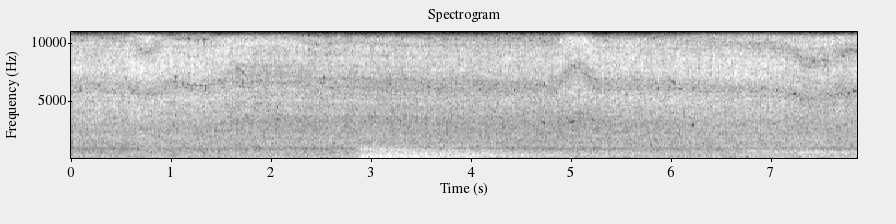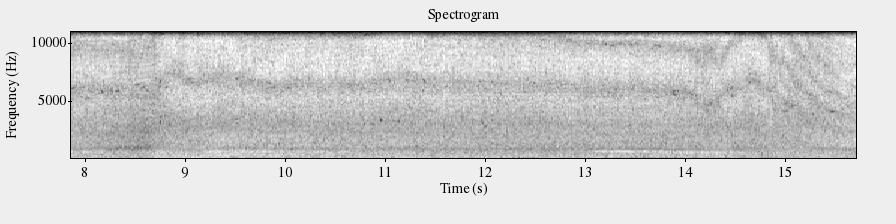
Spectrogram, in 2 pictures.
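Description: Oxy-fuel torch flame hissing steadily while heating a copper P-trap joint for brazing, with a brief louder rush about three seconds in.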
